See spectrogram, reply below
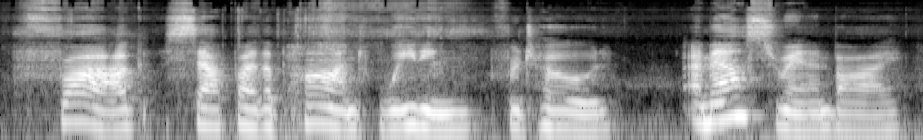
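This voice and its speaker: A woman reading a children's story aloud with expressive narration. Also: fairly low pitch, slow pace. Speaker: storybook reader.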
